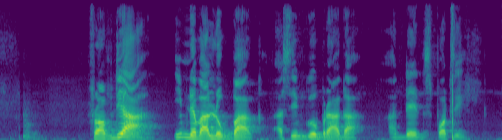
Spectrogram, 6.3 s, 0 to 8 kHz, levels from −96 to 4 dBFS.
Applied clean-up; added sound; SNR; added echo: none; none; none; none.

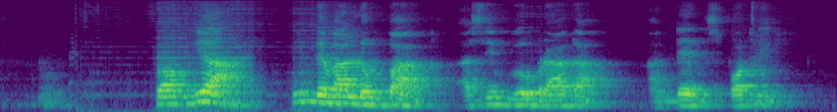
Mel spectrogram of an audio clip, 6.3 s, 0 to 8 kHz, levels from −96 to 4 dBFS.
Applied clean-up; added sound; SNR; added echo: neural separator model SepFormer DNS4.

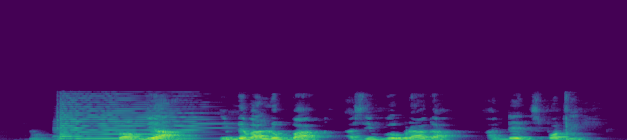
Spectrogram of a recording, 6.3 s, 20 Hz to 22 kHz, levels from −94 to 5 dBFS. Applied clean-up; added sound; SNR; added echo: classical method WPE with log-MMSE.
